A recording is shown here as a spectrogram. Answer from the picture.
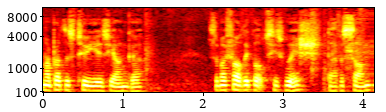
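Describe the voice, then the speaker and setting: In a London accent, a woman with a very deep, low pitch speaks at a fairly quick pace in a flat monotone. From London, Brixton. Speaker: former council leader and equalities consultant. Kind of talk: oral history interview.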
